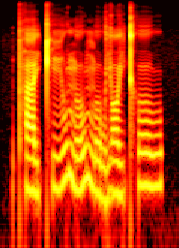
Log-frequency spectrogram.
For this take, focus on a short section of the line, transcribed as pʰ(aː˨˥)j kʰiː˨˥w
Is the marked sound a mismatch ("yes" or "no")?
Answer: yes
